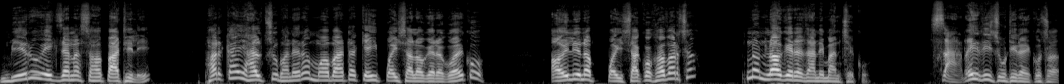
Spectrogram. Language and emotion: Nepali, angry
